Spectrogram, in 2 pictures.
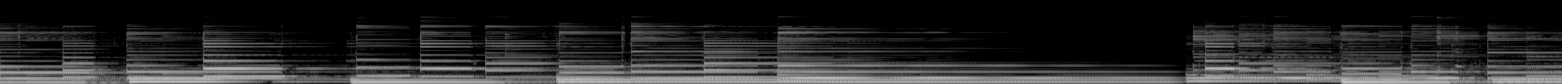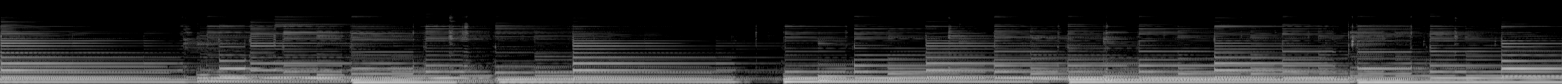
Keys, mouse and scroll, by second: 0.3 space, 1.8 space, 7.0-7.7 middle drag, 7.7 drag, 7.9-8.4 middle drag, 8.4-9.9 drag, 10.3 scroll up 2, 10.5-11.1 middle drag, 11.1-12.4 drag, 12.4-12.8 scroll down 1, 13.4-14.5 drag, 14.5 space, 15.2-16.2 middle drag, 16.2-16.8 scroll down 2, 17.3-18.1 middle drag, 17.3 scroll down 1, 18.1 click, 18.3 middle drag, 18.5 scroll down 1, 18.7 shift+middle click, 19.4 click, 19.6-20.2 middle drag, 20.2 scroll up 1, 20.3-21.3 scroll down 3, 20.7 middle drag, 21.3-22.2 shift+middle drag, 22.2-24.2 drag, 24.5-25.6 drag, 25.6-26.3 scroll down 10, 26.3-26.7 scroll up 2, 26.7-28.3 drag, 31.1-31.2 drag.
